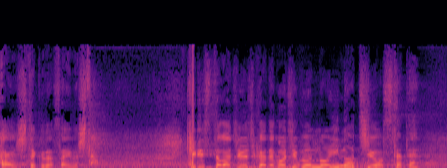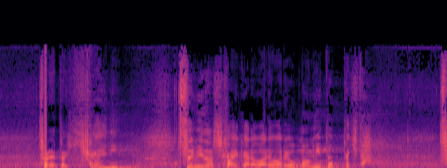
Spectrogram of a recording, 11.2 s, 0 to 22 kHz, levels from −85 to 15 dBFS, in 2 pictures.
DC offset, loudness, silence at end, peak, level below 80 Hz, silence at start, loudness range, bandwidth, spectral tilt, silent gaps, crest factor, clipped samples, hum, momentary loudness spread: under 0.1%; -23 LUFS; 0 s; -2 dBFS; -58 dBFS; 0 s; 2 LU; 16.5 kHz; -2.5 dB/octave; none; 22 dB; under 0.1%; none; 12 LU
